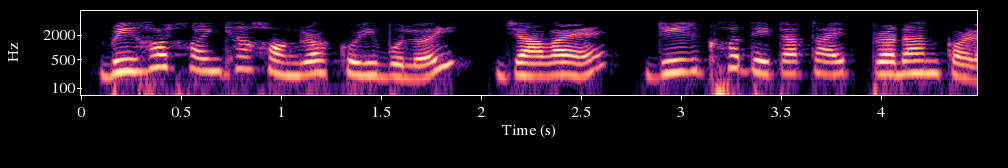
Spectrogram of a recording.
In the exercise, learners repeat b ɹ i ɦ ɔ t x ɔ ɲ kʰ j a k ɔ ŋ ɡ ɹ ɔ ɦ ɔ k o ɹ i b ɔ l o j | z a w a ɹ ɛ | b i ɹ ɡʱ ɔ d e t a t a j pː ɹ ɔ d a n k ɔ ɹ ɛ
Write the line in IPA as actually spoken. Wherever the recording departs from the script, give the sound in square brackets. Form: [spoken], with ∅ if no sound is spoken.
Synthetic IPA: b ɹ i ɦ ɔ t x ɔ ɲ kʰ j a [x] ɔ ŋ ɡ ɹ ɔ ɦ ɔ k o ɹ i b ɔ l o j | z a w a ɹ ɛ | [d] i ɹ ɡʱ ɔ d e t a t a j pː ɹ ɔ d a n k ɔ ɹ ɛ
